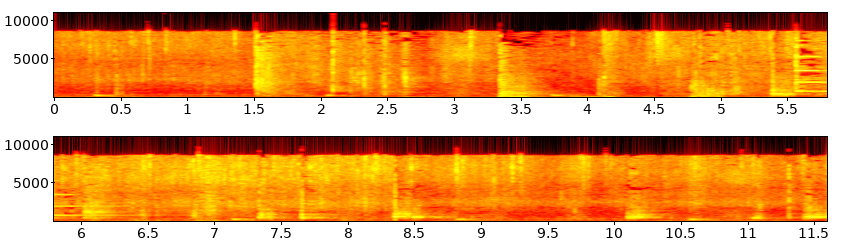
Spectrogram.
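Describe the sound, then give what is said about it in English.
Peas and asparagus being added to a dish and fried in a frying pan, a steady sizzle broken by repeated scraping and clattering as a utensil stirs them, with a faint soft voice now and then. “Now that you have your courgettes and butter beans, we're taking the peas and the asparagus and adding them both to the dish.”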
